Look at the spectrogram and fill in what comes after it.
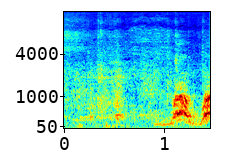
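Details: Neighbour's dog in Dumbleyung, Western Australia, giving two quick, sharp barks at the end after quieter background sound.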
